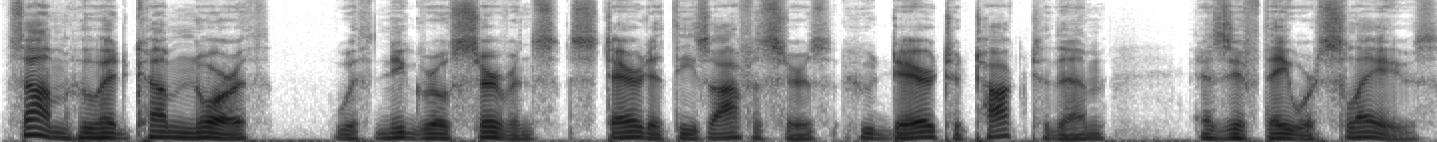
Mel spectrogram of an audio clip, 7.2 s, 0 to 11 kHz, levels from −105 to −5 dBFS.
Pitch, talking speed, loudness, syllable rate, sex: 100 Hz, 190 wpm, -19 LUFS, 5.2 syllables/s, male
